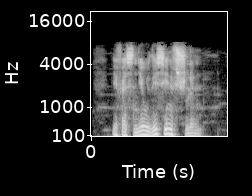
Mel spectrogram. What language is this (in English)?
Kabyle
